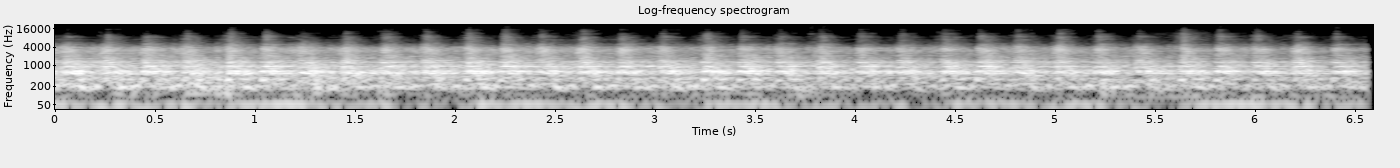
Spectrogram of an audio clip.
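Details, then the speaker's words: 1968 Jaguar E-type Series 1 that sat all winter, old original starter, starting fluid sprayed into each carb: slow, even cranking that never fires or catches. Owner wonders whether there is spark. Cranks but won't start. "Okay, I think we might have to check if we have spark."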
